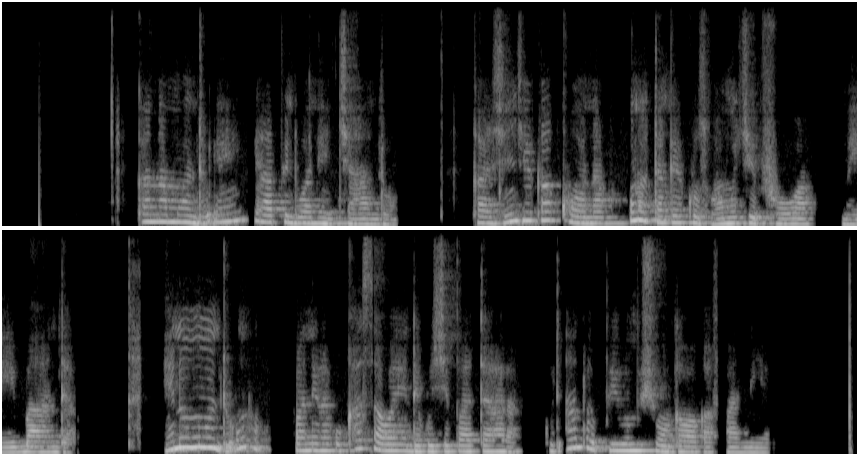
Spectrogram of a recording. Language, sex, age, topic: Ndau, female, 25-35, health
